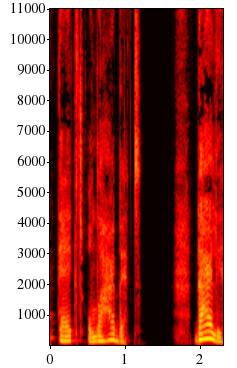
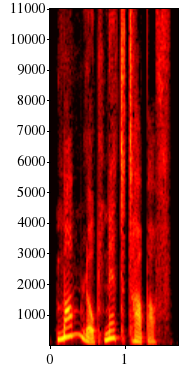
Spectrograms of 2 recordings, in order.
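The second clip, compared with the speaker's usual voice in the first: plain reading voice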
